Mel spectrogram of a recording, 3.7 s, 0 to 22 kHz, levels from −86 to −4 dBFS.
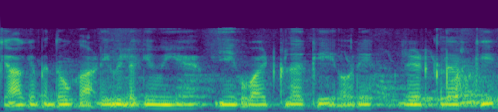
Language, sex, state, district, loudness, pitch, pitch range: Hindi, male, Bihar, West Champaran, -17 LUFS, 285 Hz, 280-290 Hz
